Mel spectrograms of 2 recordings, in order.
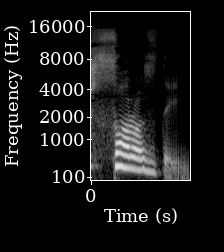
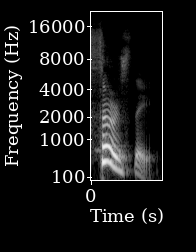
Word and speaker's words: Thursday: اليوم اللي بعد كده الخميس، ما اسمهوش Thursday. اكيد ما اسمهوش Thursday. التي اتش في الانجليش بننطقها ث، لسانك ث ث. Thursday.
